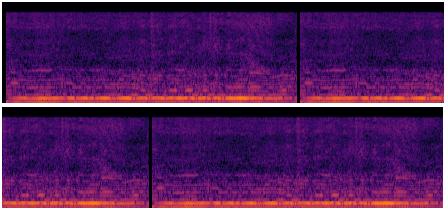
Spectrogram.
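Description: A wasp's low, steady droning buzz, unbroken and even in pitch.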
